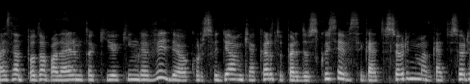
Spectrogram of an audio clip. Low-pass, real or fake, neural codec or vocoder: 14.4 kHz; real; none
